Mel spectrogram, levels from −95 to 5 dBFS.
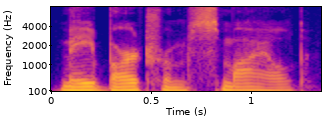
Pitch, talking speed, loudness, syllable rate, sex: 115 Hz, 135 wpm, -16 LUFS, 4.0 syllables/s, male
